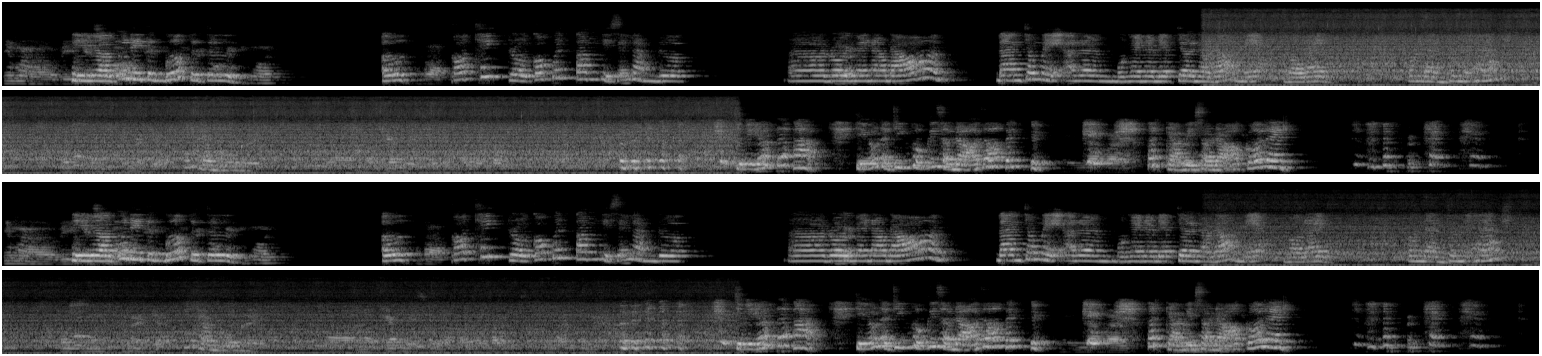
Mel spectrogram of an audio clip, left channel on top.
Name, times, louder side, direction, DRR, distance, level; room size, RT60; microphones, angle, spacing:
voice 1, 0.0-1.6 1.9-2.7 4.2-4.4 8.3-8.9 15.9-18.0 18.6-21.6 22.9-23.2 26.0-26.7 27.1-27.7 29.4-29.5, equal, 50° right, -2 dB, 3.1 m, -37 dB
voice 2, 0.7-2.4 3.8-4.0 4.5-6.8 7.9-9.4 9.9-13.3 14.0-15.1 16.1-16.2 17.3-17.8 21.5-22.2 22.5-25.8 26.2-28.2 28.9-29.3 29.6-30.2, right 1 dB, ahead, -6 dB, 1.8 m, -27 dB
sound 1, 12.0-22.8, left 5 dB, 90° left, 0.8 m, -34 dB
5.9 x 3.5 x 4.9 m, 0.43 s
head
